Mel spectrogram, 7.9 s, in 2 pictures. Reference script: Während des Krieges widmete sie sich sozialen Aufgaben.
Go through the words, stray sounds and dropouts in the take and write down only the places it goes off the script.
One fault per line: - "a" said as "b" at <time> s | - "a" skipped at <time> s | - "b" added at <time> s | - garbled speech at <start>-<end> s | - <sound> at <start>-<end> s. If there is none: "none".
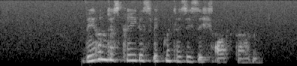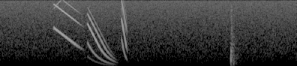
- "sozialen" skipped at 2.9 s
- chirp at 4.7-5.7 s
- thud at 7.0-7.2 s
